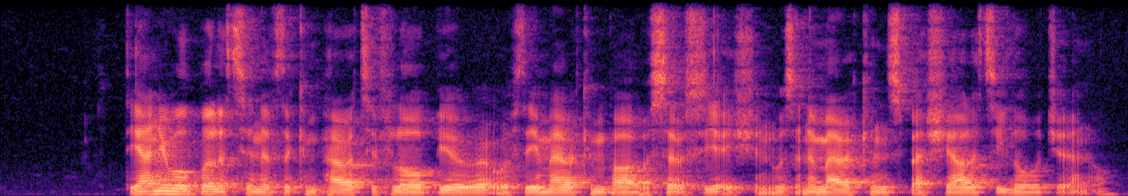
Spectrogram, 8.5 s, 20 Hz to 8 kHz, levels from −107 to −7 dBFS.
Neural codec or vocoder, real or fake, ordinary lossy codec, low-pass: none; real; none; none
